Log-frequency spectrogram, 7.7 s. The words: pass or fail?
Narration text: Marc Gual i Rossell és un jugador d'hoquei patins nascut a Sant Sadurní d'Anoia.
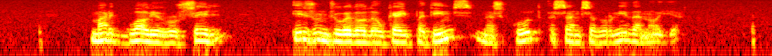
pass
